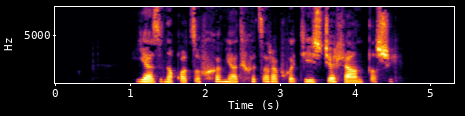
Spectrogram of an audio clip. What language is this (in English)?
Kabardian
